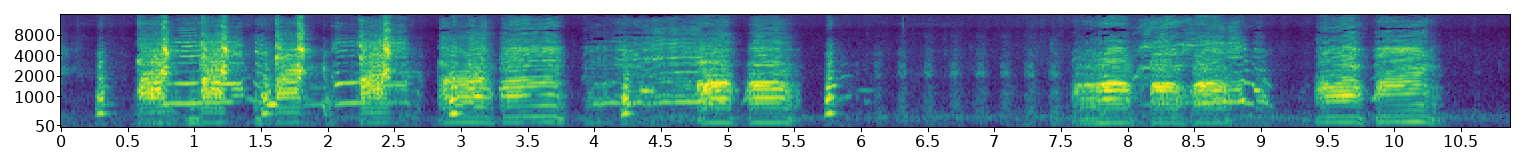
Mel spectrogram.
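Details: Clear series of deep, brassy honks from African geese in a backyard, two males and one female, each call short and repeated in runs of two to four, with pauses between runs.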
